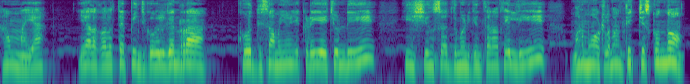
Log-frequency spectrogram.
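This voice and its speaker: A woman's voice: on the low side, fairly even intonation, normal speed, dark tone, faint music behind, voice pushed down, close to an everyday voice. A woman voicing a sly male thief who schemes and fawns to get away from the guards. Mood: scheming.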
